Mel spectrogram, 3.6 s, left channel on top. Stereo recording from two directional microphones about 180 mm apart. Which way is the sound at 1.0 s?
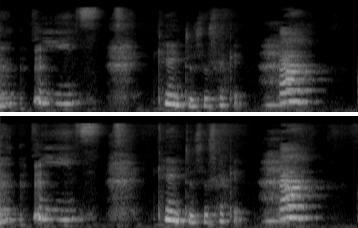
20° right (ahead or behind).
